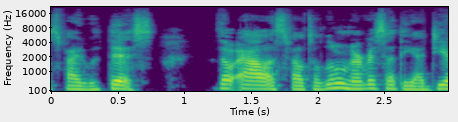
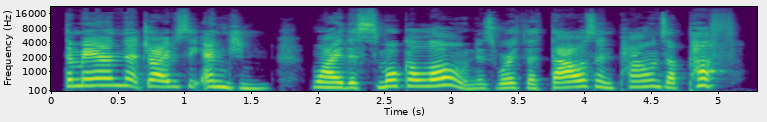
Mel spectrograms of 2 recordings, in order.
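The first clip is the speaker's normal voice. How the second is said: chorus voice; 6 semitones higher, 5 dB louder than usual. Acted.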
